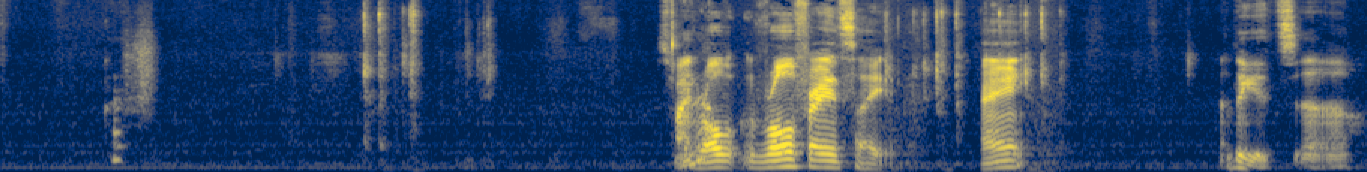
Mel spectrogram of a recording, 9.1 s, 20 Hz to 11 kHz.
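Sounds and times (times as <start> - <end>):
low electrical hum: 0.0 - 9.1
speech: 0.8 - 1.1, 4.5 - 7.0, 8.2 - 9.1
clicks on a computer keyboard: 2.4 - 3.4, 5.9 - 7.1.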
